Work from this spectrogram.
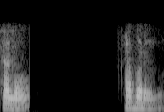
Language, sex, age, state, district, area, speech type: Malayalam, male, 45-60, Kerala, Kozhikode, urban, conversation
